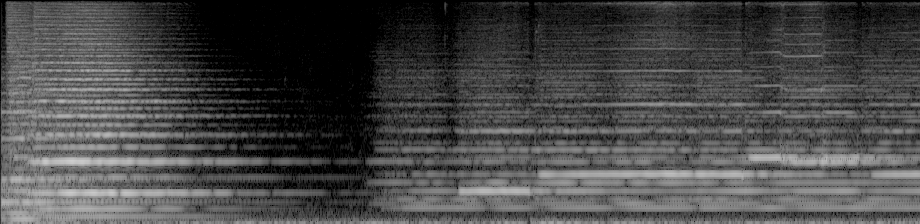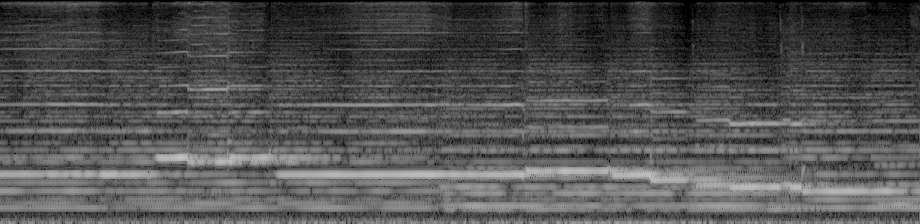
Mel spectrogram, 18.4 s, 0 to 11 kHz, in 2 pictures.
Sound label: Concerto For Flute And Strings In G Minor, Largo; Antonio Vivaldi; Op.10, No.2, R.439 ''La Notte''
